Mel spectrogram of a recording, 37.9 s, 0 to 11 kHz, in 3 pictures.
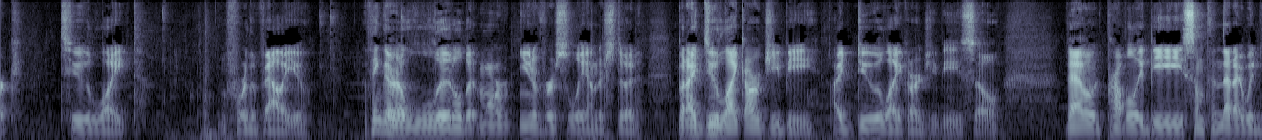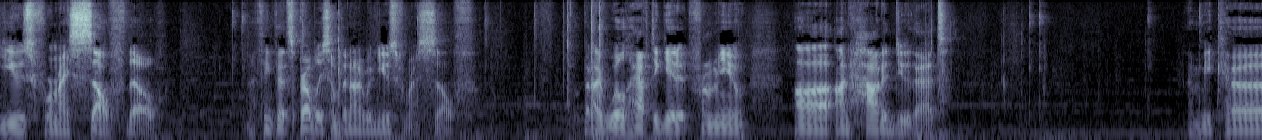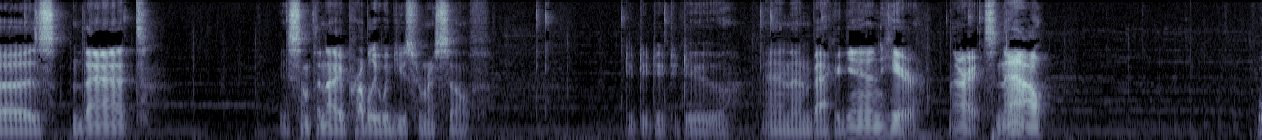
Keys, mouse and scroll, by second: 3.3 right click, 4.0-5.4 drag, 5.9 ctrl+Tab, 8.2-9.1 scroll down 12, 15.0 right click, 15.9 KP_Decimal, 18.5 KP_0, 21.9 ctrl+Tab, 23.0 right click, 24.1 click, 25.5 right click, 26.4-28.1 drag, 30.7 right click, 31.5 click, 32.9 right click, 33.4 click, 35.1 click, 35.1 space.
